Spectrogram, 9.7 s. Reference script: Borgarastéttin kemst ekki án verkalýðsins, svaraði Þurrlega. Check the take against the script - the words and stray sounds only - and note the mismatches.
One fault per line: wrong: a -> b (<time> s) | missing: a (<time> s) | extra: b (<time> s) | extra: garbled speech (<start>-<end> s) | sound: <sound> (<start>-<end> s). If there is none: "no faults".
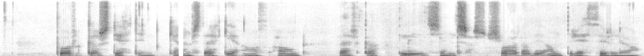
sound: dropout (2.7-2.8 s)
extra: af (3.8 s)
extra: Andri (8.3 s)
